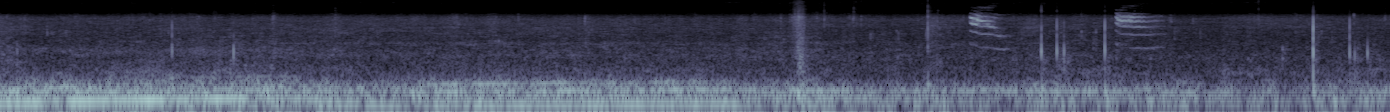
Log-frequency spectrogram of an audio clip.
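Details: A British Shorthair mother cat, nursing kittens and eating fermented baked milk, gives two brief, high mews over a steady low rumble, with soft clicks and taps.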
